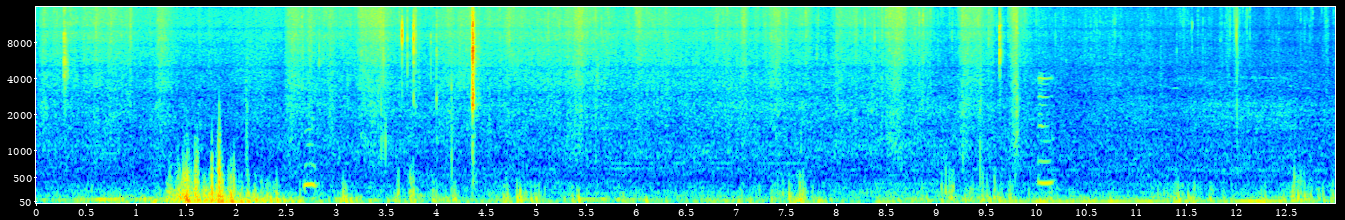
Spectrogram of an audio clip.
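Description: Footsteps on a concrete sidewalk over a steady low rumble on a phone microphone, with a louder burst of rumble about two seconds in.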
